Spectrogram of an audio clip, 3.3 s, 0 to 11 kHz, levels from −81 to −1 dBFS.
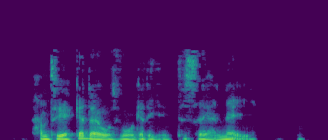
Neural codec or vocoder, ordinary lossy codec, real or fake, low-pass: codec, 16 kHz, 8 kbps, FunCodec, trained on LibriTTS, 25 frames a second; MP3, 32 kbps; fake; 7.2 kHz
